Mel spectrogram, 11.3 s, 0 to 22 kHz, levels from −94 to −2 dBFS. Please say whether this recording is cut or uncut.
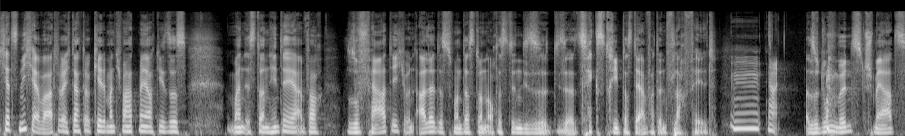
cut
